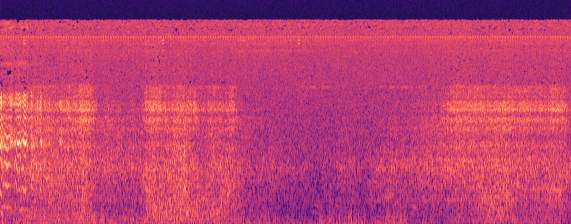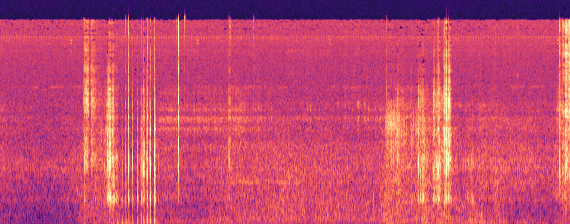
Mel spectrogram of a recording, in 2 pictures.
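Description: Wind rushes steadily past close by, outdoors.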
